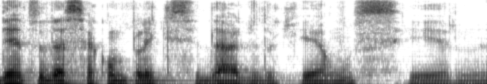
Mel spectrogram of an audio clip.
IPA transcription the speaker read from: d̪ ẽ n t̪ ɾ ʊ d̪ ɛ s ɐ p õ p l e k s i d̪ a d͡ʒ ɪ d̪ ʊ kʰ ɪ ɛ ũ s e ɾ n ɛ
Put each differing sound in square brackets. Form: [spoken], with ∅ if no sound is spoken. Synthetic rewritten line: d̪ ẽ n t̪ ɾ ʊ d̪ ɛ s ɐ [k] õ p l e k s i d̪ a d͡ʒ ɪ d̪ ʊ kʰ ɪ ɛ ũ s e ɾ n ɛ

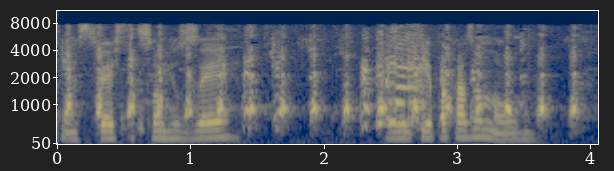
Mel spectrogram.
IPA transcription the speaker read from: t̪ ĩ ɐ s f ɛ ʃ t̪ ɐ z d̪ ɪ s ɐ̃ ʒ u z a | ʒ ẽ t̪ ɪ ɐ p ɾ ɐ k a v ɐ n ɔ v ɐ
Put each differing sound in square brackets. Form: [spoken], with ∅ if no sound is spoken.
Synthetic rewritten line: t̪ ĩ ɐ s f ɛ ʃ t̪ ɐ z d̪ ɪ s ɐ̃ ʒ u z [ɛ] | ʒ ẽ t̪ [i] ɐ p ɾ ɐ k a [z] ɐ n ɔ v ɐ

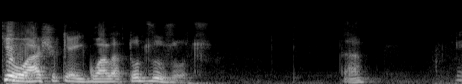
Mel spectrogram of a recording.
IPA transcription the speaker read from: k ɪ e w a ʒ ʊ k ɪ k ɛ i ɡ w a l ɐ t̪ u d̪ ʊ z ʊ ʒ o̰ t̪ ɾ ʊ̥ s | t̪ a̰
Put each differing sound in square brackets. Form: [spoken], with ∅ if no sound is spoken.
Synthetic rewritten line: k ɪ e w a [ʃ] ʊ k ɪ [∅] ɛ i ɡ w a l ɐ t̪ [o] d̪ ʊ z ʊ [z] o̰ t̪ ɾ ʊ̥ s | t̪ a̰

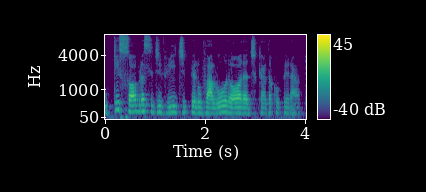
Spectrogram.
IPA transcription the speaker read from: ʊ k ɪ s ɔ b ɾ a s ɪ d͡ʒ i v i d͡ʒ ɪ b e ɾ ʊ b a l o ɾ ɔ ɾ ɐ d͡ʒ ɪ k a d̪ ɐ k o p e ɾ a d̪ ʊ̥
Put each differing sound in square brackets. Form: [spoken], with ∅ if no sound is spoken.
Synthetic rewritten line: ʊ k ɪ s ɔ b ɾ [ɐ] s ɪ d͡ʒ i v i d͡ʒ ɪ [p] e [l] ʊ [v] a l o ɾ ɔ ɾ ɐ d͡ʒ ɪ k a d̪ ɐ k o p e ɾ a d̪ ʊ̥

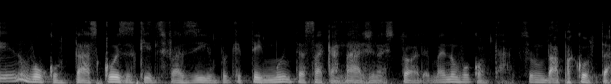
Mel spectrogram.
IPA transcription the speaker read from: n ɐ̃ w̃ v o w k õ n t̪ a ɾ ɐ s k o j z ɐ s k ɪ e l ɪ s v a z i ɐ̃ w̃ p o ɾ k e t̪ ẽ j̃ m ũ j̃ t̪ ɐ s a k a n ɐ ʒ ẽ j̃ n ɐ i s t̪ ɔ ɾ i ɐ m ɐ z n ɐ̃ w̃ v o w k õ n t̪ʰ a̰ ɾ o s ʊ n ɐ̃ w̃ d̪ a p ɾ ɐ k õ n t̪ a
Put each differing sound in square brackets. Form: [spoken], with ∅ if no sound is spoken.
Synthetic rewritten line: n ɐ̃ w̃ v o w k õ n t̪ a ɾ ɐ s k o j z ɐ s k ɪ e l ɪ s [f] a z i ɐ̃ w̃ p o ɾ k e t̪ ẽ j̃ m ũ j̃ t̪ ɐ s a k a n [a] ʒ ẽ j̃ n ɐ i s t̪ ɔ ɾ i ɐ m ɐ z n ɐ̃ w̃ v o w k õ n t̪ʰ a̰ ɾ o s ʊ n ɐ̃ w̃ d̪ a p ɾ ɐ k õ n t̪ a

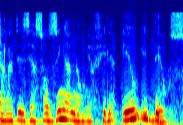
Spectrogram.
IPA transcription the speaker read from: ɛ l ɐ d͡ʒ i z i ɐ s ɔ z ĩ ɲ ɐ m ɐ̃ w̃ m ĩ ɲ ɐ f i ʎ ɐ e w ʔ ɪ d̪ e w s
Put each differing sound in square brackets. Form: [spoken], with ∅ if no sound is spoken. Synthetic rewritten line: ɛ l ɐ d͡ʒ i z i ɐ s ɔ z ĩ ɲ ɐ [n] ɐ̃ w̃ m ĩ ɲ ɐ f i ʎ ɐ e w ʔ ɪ d̪ e w s

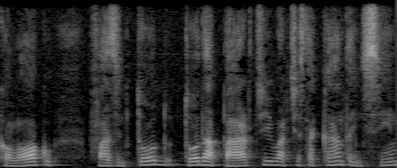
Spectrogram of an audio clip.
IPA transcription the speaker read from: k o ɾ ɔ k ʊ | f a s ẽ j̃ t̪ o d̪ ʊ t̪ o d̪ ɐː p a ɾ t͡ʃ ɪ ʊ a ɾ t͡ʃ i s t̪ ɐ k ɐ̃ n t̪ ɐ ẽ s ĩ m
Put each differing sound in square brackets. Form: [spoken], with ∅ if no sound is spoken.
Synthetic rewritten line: k o [l] ɔ k ʊ | f a [z] ẽ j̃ t̪ o d̪ ʊ t̪ o d̪ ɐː p a ɾ t͡ʃ ɪ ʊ a ɾ t͡ʃ i s t̪ ɐ k ɐ̃ n t̪ ɐ ẽ s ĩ m

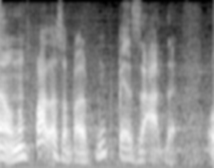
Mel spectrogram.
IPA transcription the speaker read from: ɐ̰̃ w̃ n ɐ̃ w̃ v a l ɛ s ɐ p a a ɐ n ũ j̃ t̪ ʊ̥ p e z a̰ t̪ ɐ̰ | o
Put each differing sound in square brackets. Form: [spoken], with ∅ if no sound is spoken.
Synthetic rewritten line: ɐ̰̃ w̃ n ɐ̃ w̃ [f] a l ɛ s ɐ p a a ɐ [m] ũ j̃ t̪ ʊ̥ p e z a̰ [d̪] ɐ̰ | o

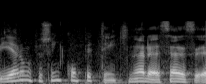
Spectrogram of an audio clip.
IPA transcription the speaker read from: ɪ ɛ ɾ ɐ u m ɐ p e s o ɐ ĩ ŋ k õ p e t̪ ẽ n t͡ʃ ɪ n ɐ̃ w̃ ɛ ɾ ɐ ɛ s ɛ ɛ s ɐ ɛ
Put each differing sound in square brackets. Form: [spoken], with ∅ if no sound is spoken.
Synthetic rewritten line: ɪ ɛ ɾ ɐ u m ɐ p e s o ɐ ĩ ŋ k õ p e t̪ ẽ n t͡ʃ ɪ n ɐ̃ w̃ ɛ ɾ ɐ ɛ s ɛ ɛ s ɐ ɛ

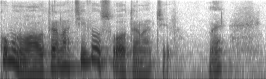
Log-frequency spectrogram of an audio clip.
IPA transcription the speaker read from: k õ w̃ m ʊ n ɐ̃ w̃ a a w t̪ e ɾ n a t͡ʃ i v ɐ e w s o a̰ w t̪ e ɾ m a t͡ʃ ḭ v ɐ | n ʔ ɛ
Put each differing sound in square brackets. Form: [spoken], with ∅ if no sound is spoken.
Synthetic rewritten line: k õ [∅] m ʊ n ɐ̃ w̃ a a w t̪ e ɾ n a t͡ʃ i v ɐ e w s o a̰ w t̪ e ɾ [n] a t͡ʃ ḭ v ɐ | n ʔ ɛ

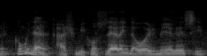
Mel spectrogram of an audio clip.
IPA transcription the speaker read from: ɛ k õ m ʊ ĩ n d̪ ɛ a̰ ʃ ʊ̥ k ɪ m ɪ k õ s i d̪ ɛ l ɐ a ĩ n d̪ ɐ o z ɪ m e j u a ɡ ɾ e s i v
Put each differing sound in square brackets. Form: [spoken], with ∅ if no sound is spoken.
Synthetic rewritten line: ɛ k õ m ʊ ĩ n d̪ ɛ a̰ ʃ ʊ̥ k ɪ m ɪ k õ s i d̪ ɛ [ɾ] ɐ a ĩ n d̪ ɐ o [ʒ] ɪ m e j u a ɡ ɾ e s i v

